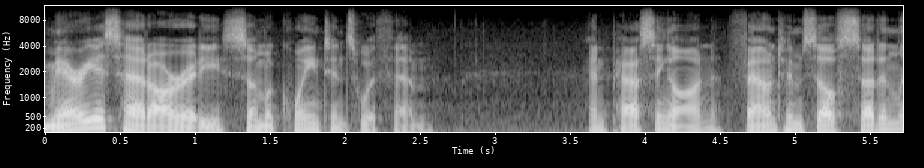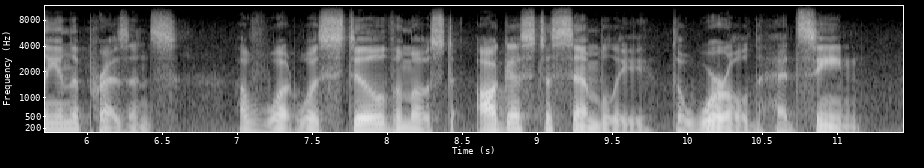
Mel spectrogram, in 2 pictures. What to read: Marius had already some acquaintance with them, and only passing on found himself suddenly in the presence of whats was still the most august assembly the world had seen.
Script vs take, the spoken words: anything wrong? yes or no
yes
